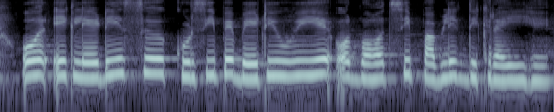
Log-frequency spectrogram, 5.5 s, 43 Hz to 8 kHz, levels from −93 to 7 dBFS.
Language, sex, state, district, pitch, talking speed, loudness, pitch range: Hindi, female, Maharashtra, Sindhudurg, 230 Hz, 160 wpm, -22 LUFS, 210-245 Hz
